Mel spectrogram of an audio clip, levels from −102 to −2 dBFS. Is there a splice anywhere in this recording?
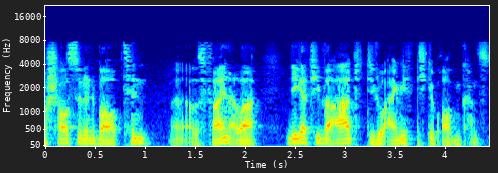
yes; 1 cut; at 1.2 s

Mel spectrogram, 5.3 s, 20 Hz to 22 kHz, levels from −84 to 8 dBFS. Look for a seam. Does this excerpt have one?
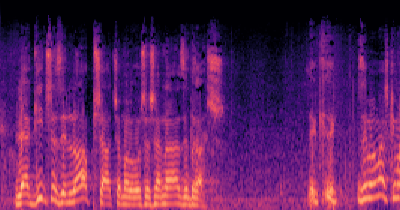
no; 0 cuts

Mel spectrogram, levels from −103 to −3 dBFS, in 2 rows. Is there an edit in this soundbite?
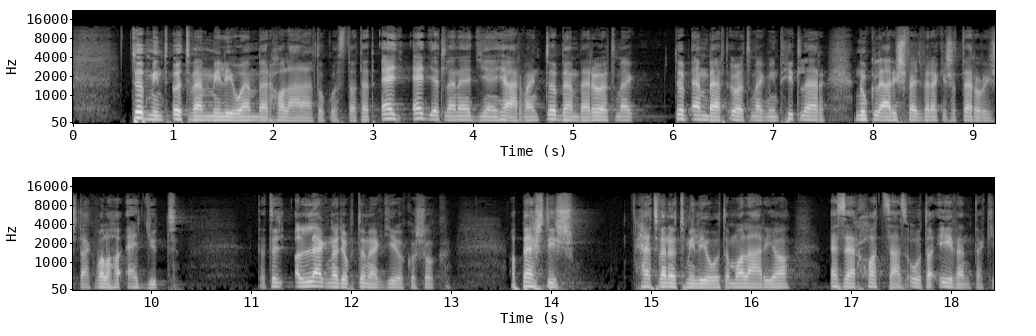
no; 0 cuts

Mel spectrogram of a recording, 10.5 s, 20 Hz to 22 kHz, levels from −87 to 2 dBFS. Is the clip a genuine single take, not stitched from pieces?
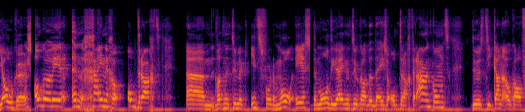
no; 1 cut; at 4.3 s

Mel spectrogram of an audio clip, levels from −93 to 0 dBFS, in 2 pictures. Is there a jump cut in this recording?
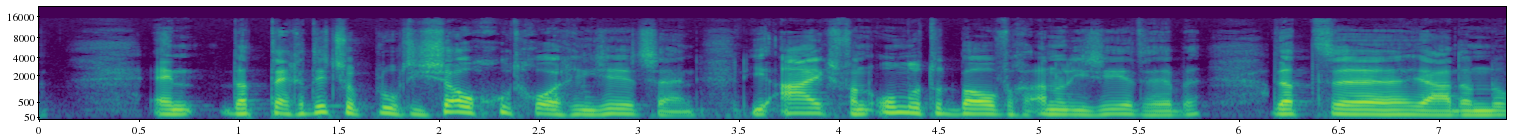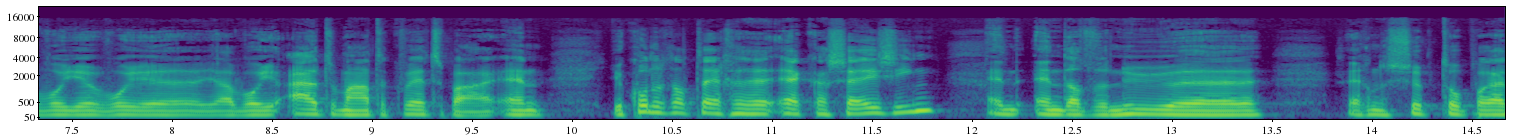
yes; 2 cuts; at 6.1 s, 12.1 s

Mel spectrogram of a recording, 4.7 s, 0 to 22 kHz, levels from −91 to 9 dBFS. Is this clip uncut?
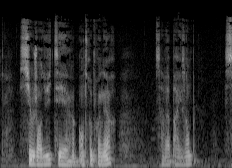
no; 1 cut; at 2.9 s

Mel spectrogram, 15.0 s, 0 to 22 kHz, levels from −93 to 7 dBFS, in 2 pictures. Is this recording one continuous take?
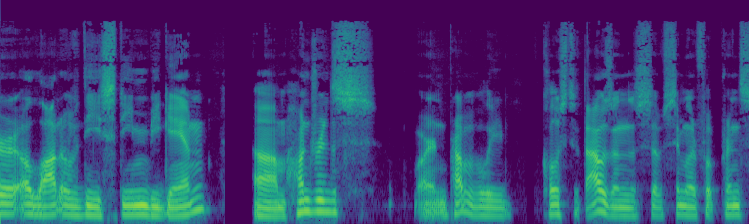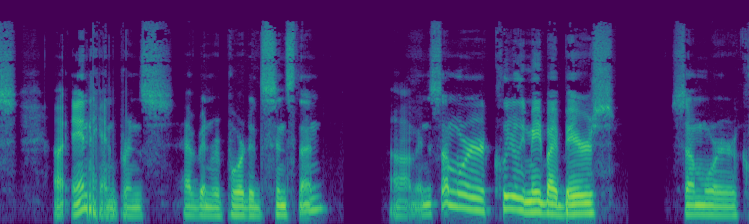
yes; 0 cuts

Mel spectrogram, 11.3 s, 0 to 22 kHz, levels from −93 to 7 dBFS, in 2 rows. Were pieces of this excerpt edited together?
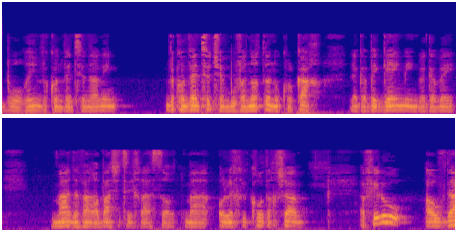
yes; 1 cut; at 5.2 s

